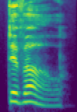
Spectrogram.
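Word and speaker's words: Des Vaux: v a u x devoe the x not sounded d e v e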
